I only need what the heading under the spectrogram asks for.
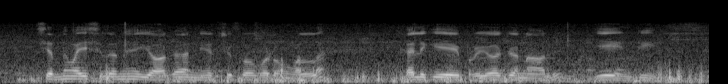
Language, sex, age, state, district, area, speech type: Telugu, male, 60+, Andhra Pradesh, Eluru, rural, spontaneous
